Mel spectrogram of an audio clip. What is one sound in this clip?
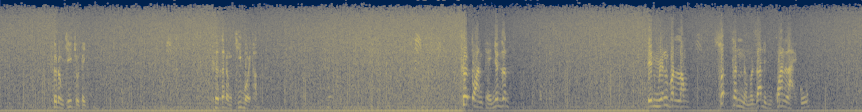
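A man speaks in short, calm phrases.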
